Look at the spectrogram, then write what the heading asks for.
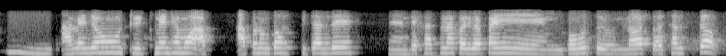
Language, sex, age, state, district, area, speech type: Odia, female, 18-30, Odisha, Subarnapur, urban, conversation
